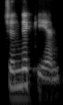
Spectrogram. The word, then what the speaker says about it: Djanikian: Djanikian.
